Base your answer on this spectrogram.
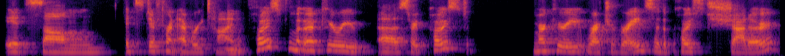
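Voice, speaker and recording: A woman's voice: lowish voice, animated, unhurried. Chatty woman, Australian-American accent. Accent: Australian mixed with American. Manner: chatty and upbeat, many fillers and restarts. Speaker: live stream host. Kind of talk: casual live stream chat to viewers.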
